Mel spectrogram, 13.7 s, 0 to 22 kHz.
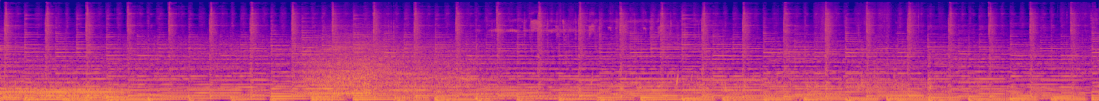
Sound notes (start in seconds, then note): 0.1 boat motor; 1.8 wind rustling; 3.9 atv rumbling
